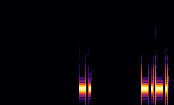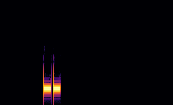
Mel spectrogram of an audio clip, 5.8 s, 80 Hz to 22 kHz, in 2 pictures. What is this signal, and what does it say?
Morse code, heard as a keyed tone, about 30 wpm, spaced as for 9 wpm, 700 Hz. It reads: NCM
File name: Lesson 18e - Letter m - Three Characters 30wpm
